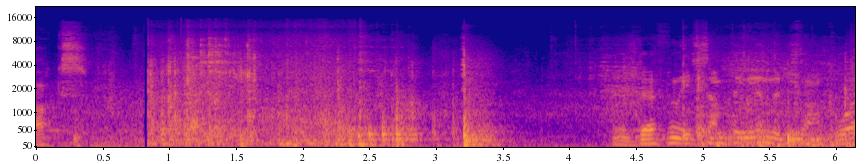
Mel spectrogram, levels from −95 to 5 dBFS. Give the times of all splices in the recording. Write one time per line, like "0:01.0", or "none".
0:01.0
